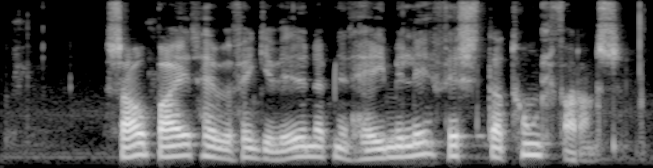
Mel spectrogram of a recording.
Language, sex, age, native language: Icelandic, male, 30-39, Icelandic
